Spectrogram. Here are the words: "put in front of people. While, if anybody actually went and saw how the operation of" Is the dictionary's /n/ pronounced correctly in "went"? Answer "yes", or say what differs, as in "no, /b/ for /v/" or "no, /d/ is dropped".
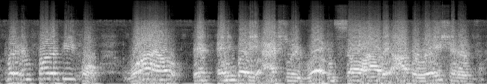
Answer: no, /n/ is dropped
